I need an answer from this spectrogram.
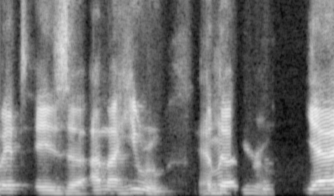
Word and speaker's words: Amahiru: myself from france and so if you want to pronounce it or write it in a japanese way it would become amahiru okay and i said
